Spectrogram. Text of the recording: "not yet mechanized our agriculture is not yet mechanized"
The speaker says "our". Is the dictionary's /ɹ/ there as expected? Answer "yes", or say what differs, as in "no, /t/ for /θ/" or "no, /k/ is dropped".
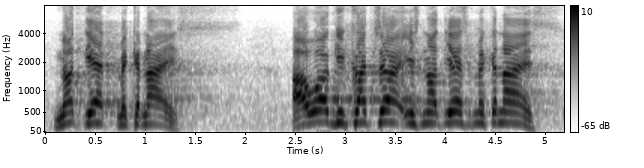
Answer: no, /w/ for /ɹ/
